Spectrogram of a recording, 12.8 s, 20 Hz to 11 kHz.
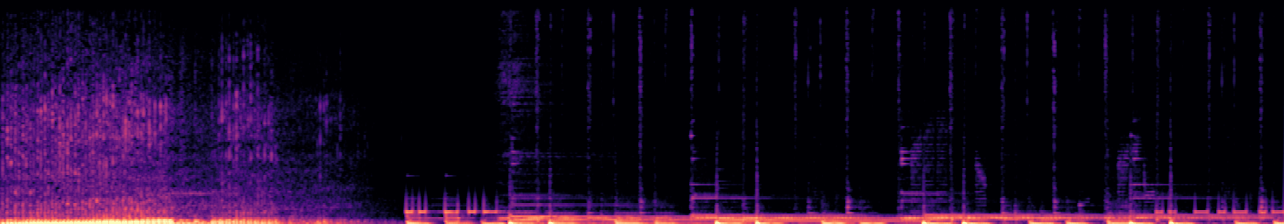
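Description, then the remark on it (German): A motorcycle engine idles with a steady, throbbing rumble, punctuated by several sharp revs, after a few seconds of loud rushing noise at the start. No one speaks. “Ja, wenn ich aus dem Büro komme, dann dusche ich kurz, setze mich auf das Moped. Und dann fahre ich ein bisschen durchs Bergische und habe ich so 120, 130 Kilometer gemacht und dann fahre ich nach Hause und dann bin ich glücklich.”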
